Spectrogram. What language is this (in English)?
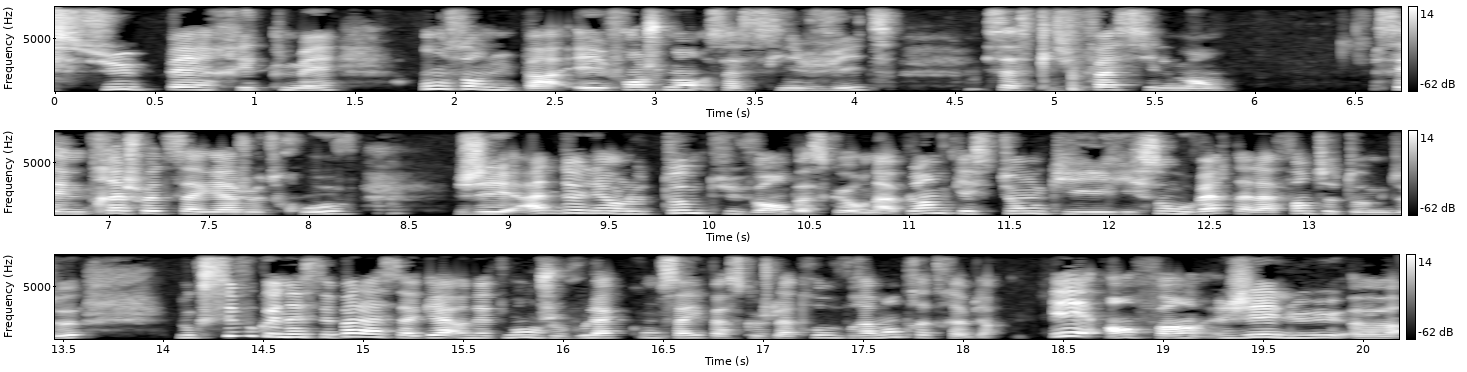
French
